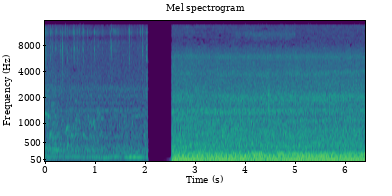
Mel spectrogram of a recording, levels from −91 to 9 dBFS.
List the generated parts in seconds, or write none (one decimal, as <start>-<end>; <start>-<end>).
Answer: 1.4-5.2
